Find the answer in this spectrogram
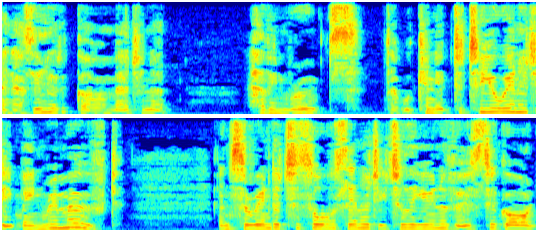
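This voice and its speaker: A woman with a New Zealand accent speaks at a moderate pace in a fairly high pitch, her intonation fairly even. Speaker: spiritual medium. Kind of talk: guided meditation; casual live stream chat. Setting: live stream.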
